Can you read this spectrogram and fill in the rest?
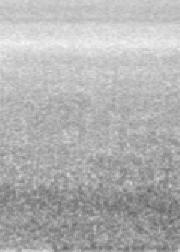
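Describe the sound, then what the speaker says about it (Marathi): Steady broadband rush of fast-flowing river water at night, loud and close, with no pauses. "पाणी कसं येतं जोरात बघ पाणी बघ"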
